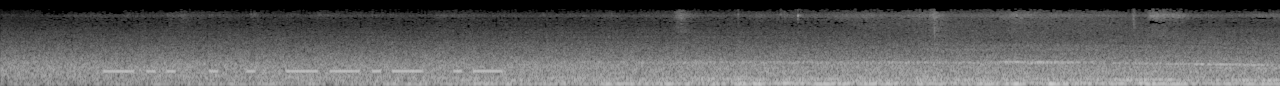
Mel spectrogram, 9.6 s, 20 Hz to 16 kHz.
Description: Morse code (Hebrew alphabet), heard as a keyed tone, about 16 wpm, 550 Hz, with heavy radio static, a narrow filter and the noise of a subway station. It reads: דווקא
